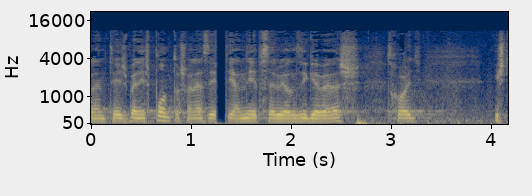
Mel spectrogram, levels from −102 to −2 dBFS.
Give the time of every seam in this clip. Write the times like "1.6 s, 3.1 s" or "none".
3.0 s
